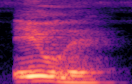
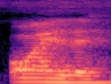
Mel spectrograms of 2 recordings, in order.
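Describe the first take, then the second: First: Euler read letter by letter in Portuguese, starting "eu"; Euler as spelt. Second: Euler with an opening "oi" sound, German-style; correct pronunciation of Euler. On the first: Teacher reading the written name to students, Euler pronounced as spelt, "EU-ler". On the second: Teacher showing how the name is pronounced, Euler said as "ÓI-ler". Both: Shown as a demonstration. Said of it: "que se pronuncia".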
